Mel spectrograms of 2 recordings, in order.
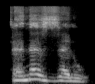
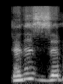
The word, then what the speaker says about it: تَنَزَّلُ: تَنَزَّلُ. تَنَزَّلُ en vérité c'est le verbe تَتَنَزَّلُ. Il y a un ta en langue arabe qui a été enlevé pour faciliter, pour alléger la prononciation. Mais normalement c'est تَتَنَزَّلُ.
